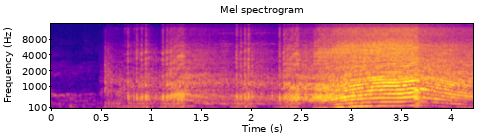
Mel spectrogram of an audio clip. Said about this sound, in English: A chainsaw.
